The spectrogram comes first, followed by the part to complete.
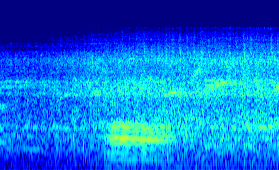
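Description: Steady outdoor background noise, with one short pitched sound, slightly falling in pitch, lasting about half a second near the middle.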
